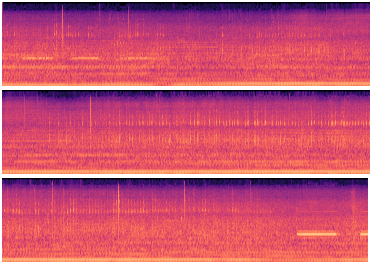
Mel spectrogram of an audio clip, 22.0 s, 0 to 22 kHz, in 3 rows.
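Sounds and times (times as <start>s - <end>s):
reversing alarm beep: 0.0s - 3.2s, 20.6s - 22.0s
skid steer diesel engine running: 0.0s - 22.0s
sharp clicks: 0.2s - 7.0s, 7.9s - 19.9s.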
